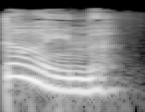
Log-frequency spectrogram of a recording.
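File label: "dime", British English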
